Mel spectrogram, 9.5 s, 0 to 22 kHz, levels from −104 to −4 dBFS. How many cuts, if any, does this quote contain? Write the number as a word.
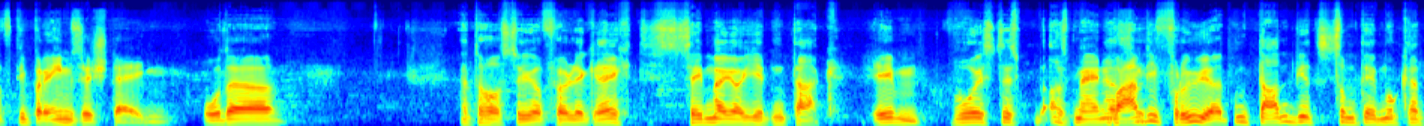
two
